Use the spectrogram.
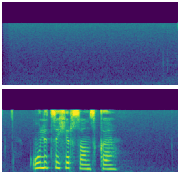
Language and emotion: Russian, neutral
